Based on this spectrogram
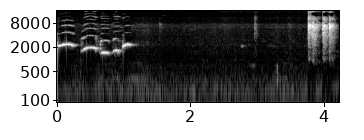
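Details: Female white-rumped shama in breeding condition calling the male. It opens with a run of rising and falling whistled notes. After a quiet gap, harsh broadband rasping bursts close the passage.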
